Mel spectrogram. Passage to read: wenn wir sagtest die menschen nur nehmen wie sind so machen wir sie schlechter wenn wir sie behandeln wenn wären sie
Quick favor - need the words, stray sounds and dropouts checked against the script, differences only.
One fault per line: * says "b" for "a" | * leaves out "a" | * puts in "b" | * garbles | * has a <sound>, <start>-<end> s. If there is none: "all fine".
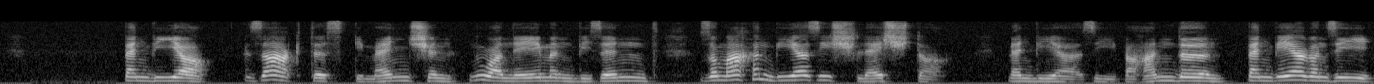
all fine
